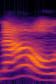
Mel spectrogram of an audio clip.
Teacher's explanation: now is more of an ah sound instead of an o. It's now. A little more nasally there. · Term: vowel sound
